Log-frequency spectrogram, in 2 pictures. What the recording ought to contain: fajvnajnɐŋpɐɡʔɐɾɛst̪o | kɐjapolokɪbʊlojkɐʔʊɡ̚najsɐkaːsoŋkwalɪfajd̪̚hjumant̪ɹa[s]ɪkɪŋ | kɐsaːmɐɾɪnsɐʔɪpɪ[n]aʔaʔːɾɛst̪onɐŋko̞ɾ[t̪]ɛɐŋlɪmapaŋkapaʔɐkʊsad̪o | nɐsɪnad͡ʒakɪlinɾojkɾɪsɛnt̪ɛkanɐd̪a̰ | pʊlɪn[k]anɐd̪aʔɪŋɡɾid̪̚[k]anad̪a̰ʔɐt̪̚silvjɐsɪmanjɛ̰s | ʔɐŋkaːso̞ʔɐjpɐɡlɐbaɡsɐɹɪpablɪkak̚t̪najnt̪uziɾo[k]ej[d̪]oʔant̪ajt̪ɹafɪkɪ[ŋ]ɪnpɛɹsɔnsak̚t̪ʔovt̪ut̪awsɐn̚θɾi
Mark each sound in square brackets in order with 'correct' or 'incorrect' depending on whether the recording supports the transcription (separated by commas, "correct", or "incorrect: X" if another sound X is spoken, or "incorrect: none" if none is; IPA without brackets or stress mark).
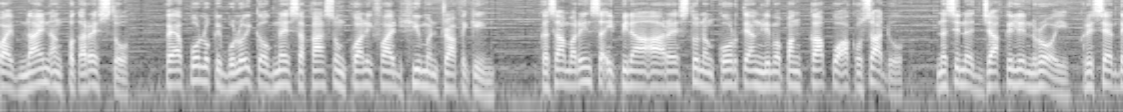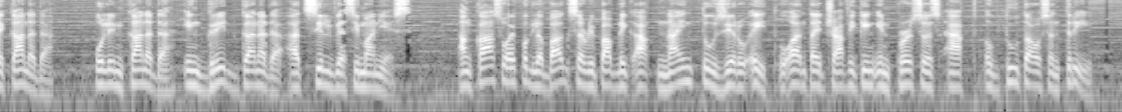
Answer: incorrect: f, correct, correct, correct, correct, incorrect: ʔ, incorrect: t̪, correct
